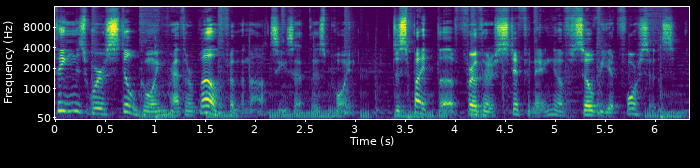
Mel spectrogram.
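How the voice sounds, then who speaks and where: Music plays in the background. The speaker's pitch swings very widely at a moderate pace. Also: man. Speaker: history video narrator. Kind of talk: history narration with humorous asides.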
